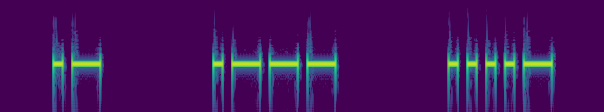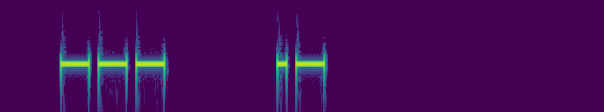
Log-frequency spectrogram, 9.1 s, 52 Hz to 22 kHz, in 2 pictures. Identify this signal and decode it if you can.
Morse code, heard as a keyed tone, about 17 wpm, spaced as for 8 wpm, 700 Hz. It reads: AJ4OA
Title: USA Call Signs - 4x Character Spacing - 17wpm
